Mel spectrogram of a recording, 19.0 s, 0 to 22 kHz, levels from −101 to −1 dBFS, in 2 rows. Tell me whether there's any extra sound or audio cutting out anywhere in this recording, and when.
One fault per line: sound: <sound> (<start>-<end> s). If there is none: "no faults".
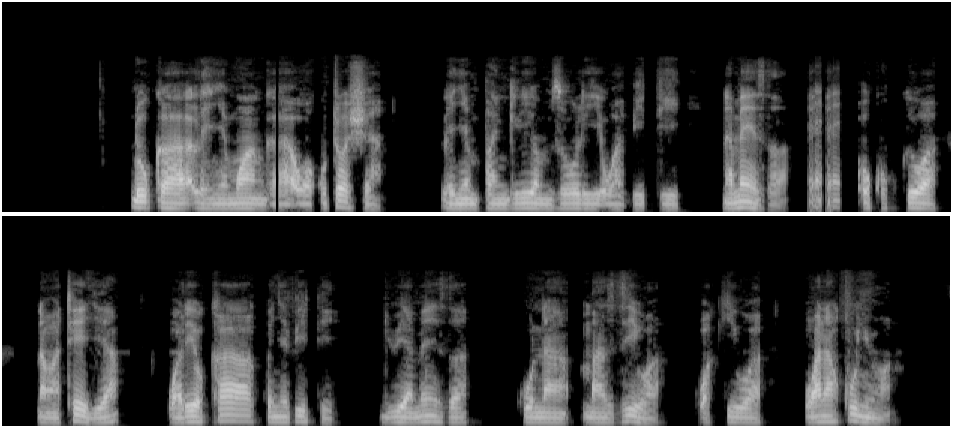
sound: dropout (2.7-2.8 s)
sound: laugh (8.1-8.4 s)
